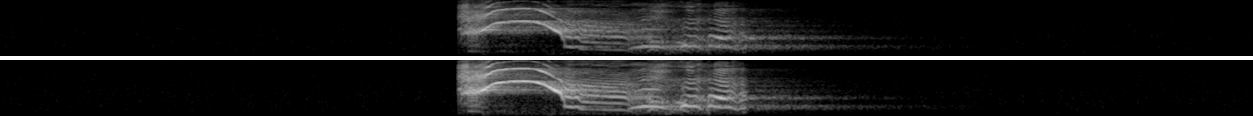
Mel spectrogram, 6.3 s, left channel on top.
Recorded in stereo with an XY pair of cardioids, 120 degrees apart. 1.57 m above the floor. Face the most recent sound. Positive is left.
turn(degrees=-55)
